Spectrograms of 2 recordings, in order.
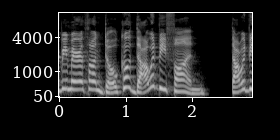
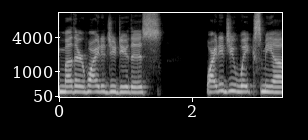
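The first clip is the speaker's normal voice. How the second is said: put-on mad, angry cat voice. Speaking for Booker the cat, just woken up: voicing Booker the cat, put-on mad. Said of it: "He's mad".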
